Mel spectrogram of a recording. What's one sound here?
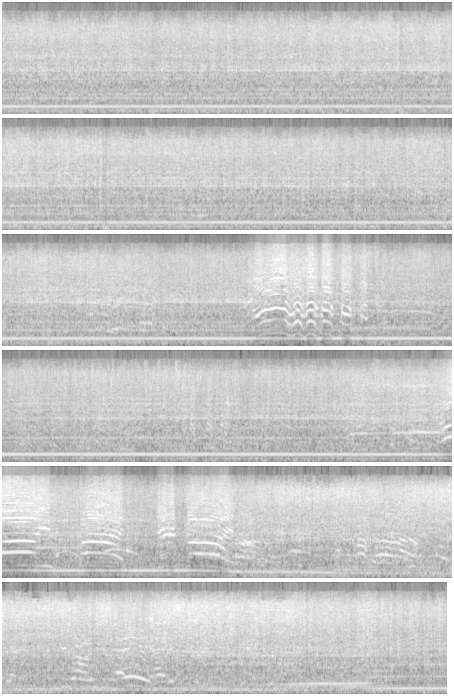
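Water rushes and splashes behind a speeding boat.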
